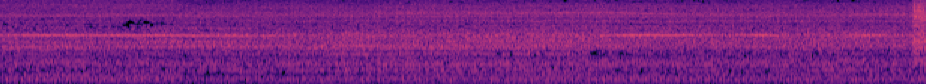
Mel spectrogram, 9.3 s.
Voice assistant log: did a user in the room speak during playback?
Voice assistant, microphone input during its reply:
No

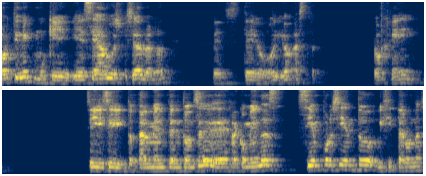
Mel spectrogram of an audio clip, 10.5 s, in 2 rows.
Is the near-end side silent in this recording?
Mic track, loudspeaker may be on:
Yes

